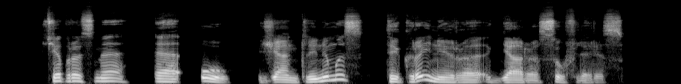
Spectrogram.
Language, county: Lithuanian, Šiauliai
